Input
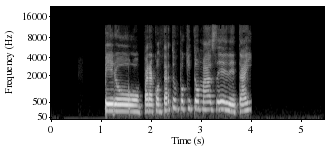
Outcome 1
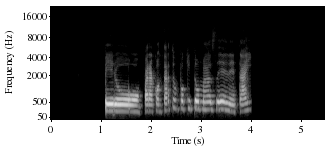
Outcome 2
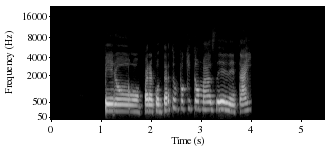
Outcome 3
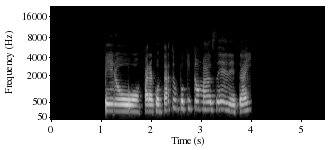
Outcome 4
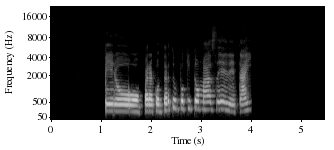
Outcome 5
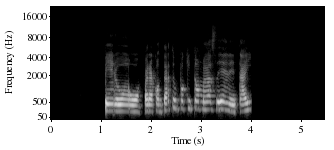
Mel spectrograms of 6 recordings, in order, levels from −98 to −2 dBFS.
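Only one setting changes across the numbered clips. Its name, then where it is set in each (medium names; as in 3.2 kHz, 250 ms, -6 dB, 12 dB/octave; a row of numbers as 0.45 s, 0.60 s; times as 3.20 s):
wah-wah, rate: 0.57 Hz, 0.83 Hz, 1.8 Hz, 0.33 Hz, 3.5 Hz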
